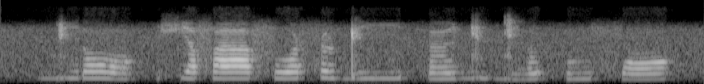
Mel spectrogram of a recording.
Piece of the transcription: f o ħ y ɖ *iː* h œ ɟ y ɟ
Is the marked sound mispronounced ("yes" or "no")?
no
